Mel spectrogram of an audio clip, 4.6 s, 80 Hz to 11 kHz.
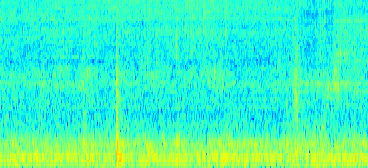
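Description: A GE GTW680BS6JWS top-load washer fills with water during a jeans cycle, making a steady, close rush of running water with a low hum underneath and one faint knock.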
